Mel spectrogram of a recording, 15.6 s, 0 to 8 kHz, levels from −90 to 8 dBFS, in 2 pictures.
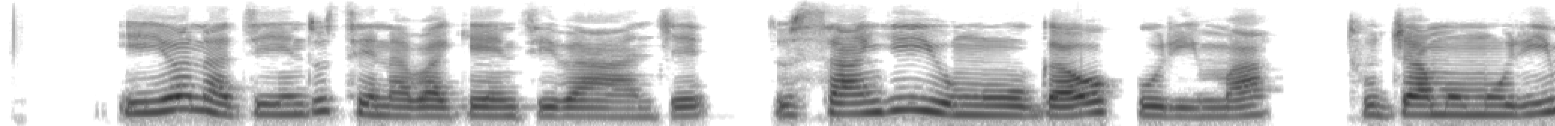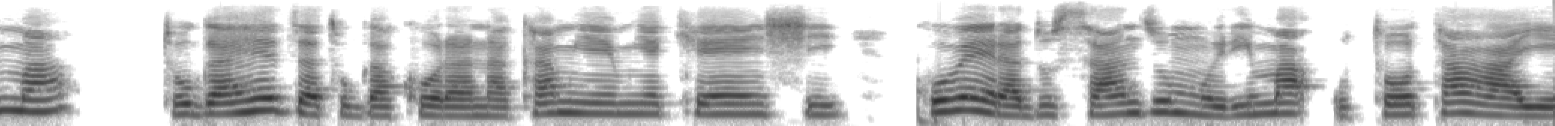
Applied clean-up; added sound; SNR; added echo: none; none; none; none.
